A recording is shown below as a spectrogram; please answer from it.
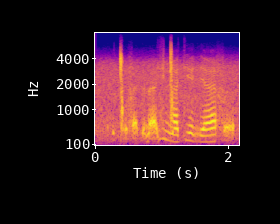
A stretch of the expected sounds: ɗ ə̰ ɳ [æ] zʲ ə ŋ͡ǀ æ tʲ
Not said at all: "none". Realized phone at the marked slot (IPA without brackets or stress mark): æ̰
